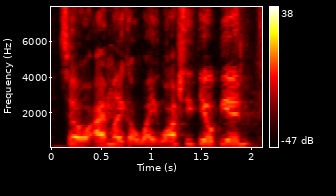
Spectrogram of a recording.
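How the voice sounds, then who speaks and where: A young woman from Canada, a guest in a casual chat, talking in a relaxed and chatty way. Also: medium pitch. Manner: relaxed, chatty, quick to agree.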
